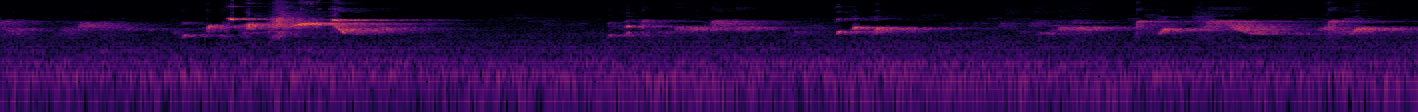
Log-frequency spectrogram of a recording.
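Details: European goldfinch singing, used to tutor goldfinches to sing: a sharp, bright twittered flourish followed by several quieter, tinkling phrases of sliding high notes.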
